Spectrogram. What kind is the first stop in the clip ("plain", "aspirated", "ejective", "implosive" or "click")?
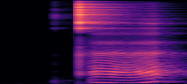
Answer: ejective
